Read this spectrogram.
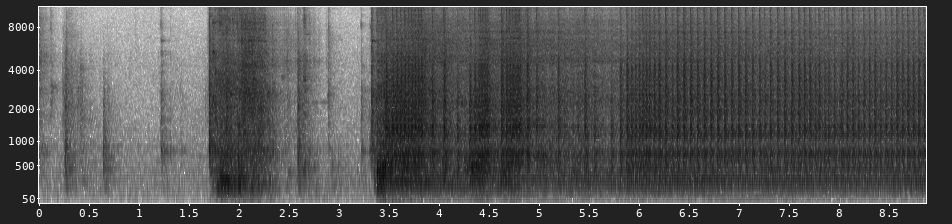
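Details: Abandoned small single-cylinder engine, choke on, spark plug regapped for weak spark: a few scrapes, then catches into a rapid, fairly even putter; now firing and running.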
